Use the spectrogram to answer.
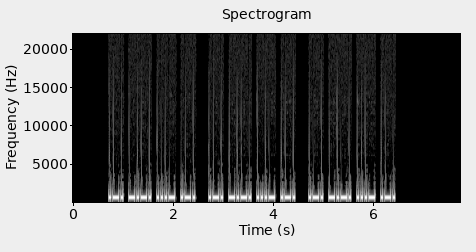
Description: Morse code, heard as a keyed tone, about 30 wpm, 700 Hz. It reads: RCVR RCVR RCVR
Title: Abbreviations Repeated 3x - 30wpm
